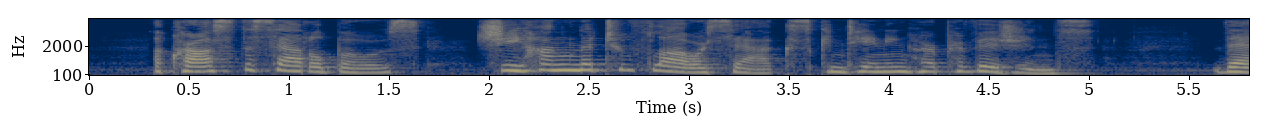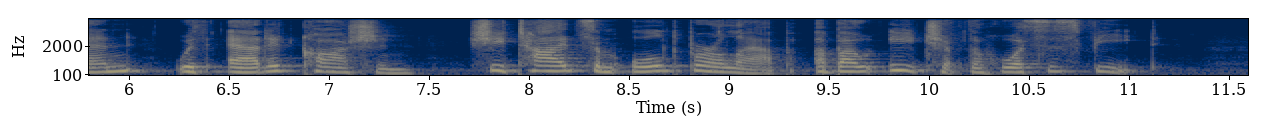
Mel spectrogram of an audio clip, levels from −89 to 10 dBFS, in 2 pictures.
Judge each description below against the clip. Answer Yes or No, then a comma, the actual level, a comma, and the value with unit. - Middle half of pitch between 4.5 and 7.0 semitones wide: No, average, 3.7 semitones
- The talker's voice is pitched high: Yes, high, 210 Hz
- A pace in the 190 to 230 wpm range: No, average, 145 wpm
